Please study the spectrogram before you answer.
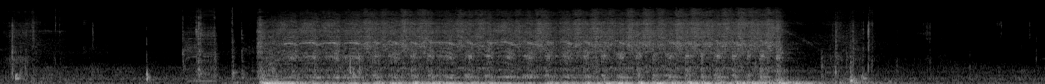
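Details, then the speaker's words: Strong battery, starter spins briskly about five seconds without firing, pauses, then cranks again until catching; hard start blamed on poor fuel vaporization in cold, damp weather; tip is to press the pedal down first, then start. "Mahirap mag-vaporize kapagka malamig ang panahon. Plus 'yung mga moisture no, lalo na kapagka nakaparada kayo sa labas. Yung mga moisture nag-aangatan yun, lalo nagpapahirap magpa-start."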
